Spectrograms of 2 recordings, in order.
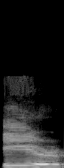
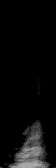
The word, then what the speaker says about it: R: A veces decimos air, ¿verdad? Pero es R.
